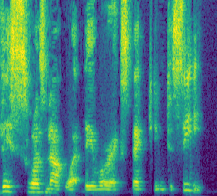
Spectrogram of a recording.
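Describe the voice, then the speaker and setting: Speaking slowly with a Jamaican accent, a woman has a fairly low pitch and ordinary pitch variation. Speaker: yoga teacher. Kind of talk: talk to a training group.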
